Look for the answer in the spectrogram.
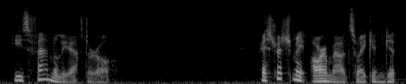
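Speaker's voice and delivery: plain reading voice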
